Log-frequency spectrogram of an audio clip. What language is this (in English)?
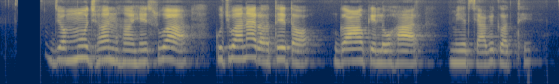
Chhattisgarhi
